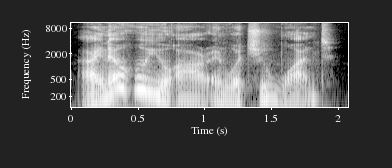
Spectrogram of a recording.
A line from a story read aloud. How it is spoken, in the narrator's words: she said in a creaky voice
